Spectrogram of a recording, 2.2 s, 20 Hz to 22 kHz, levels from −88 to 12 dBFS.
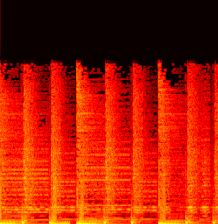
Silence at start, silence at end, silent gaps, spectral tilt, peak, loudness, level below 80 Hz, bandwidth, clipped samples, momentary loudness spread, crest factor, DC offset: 0 s; 0 s; none; -3 dB/octave; 0 dBFS; -19 LUFS; -22 dBFS; 16.5 kHz; under 0.1%; 5 LU; 18 dB; under 0.1%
